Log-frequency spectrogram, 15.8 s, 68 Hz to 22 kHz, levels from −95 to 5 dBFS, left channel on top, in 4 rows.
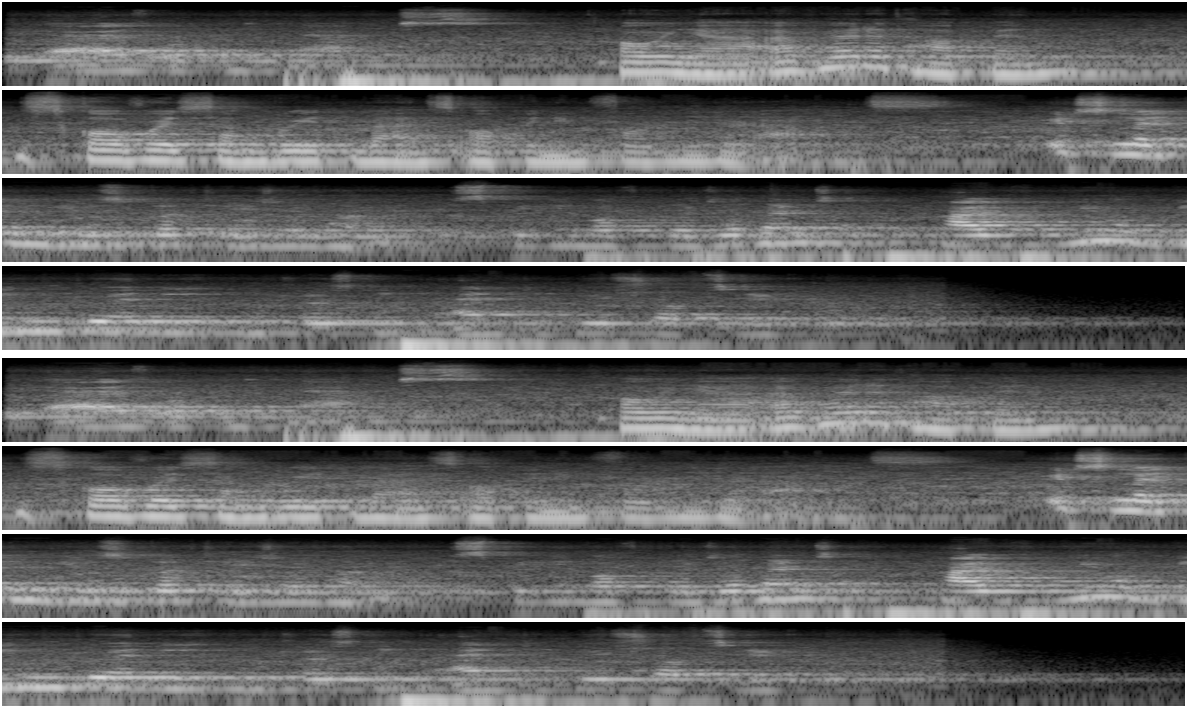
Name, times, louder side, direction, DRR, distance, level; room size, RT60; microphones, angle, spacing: voice 1, 0.1-0.6 1.0-1.1 7.4-9.1 9.7-10.6 11.0-12.5 12.8-13.0 13.3-13.5 13.8-14.1, right 1 dB, 10° right, 5 dB, 0.9 m, -24 dB
voice 2, 2.1-3.7 4.0-6.6 9.0-9.1 13.2-13.3 14.5-14.7, left 1 dB, 20° left, 5 dB, 0.6 m, -23 dB
15.0 x 13.5 x 3.9 m, 2.4 s
head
